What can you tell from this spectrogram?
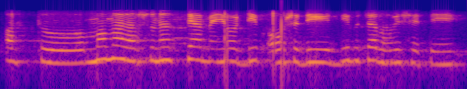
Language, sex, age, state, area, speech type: Sanskrit, female, 18-30, Assam, rural, conversation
